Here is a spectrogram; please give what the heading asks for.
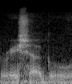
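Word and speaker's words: Ra's al Ghul: really literally i don't i never really liked ray shaw ghoul that just seemed weird a little pretentious for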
